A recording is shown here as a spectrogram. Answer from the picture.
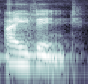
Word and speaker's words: island: This is the picture of एन आइलैंड, okay. आइलैंड को जब हम लिखते हैं ISLAND लिखते हैं, इसमें जो S होता है साइलेंट होता है, इसको हम आइलैंड बोलते हैं, ठीक है।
